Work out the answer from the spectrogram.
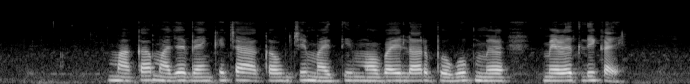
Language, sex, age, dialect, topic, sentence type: Marathi, female, 18-24, Southern Konkan, banking, question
